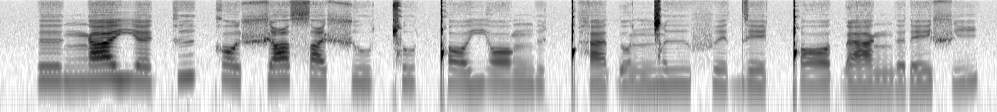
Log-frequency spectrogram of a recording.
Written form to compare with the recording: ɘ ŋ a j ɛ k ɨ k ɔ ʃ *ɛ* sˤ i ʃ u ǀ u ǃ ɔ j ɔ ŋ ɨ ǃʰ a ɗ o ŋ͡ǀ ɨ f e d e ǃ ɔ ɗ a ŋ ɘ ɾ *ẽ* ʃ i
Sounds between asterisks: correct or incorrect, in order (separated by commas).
incorrect, incorrect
